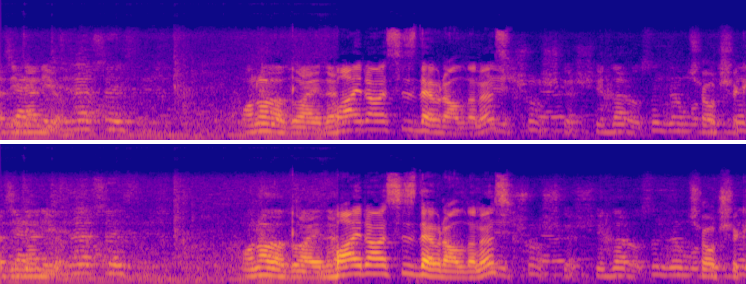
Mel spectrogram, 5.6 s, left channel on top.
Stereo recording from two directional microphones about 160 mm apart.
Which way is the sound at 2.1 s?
40° right (ahead or behind).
